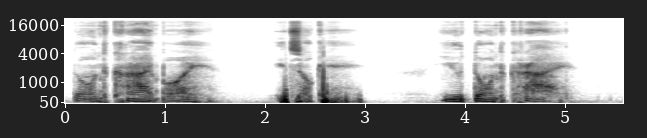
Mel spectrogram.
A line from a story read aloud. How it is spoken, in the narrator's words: whispered in my ear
